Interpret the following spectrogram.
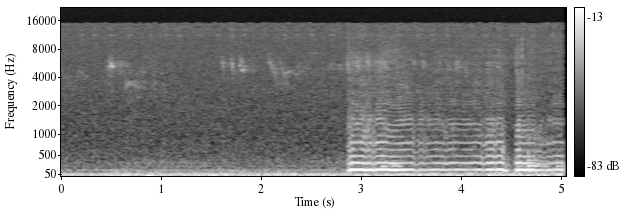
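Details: At a feeding site in Dohr, Eifel, on 11 July 2022, a European hornet among median wasps gives a deep, rich buzz that starts abruptly after near-silence and hums on for two seconds with a brief break.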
